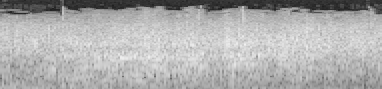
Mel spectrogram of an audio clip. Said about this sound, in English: You're fooling around, and you haven't done nothing except that you got it raining. It's not a shower, is it?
